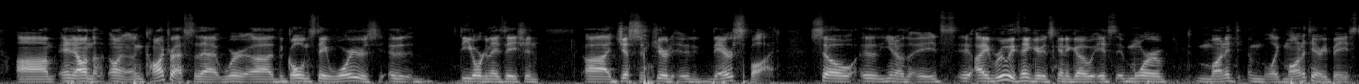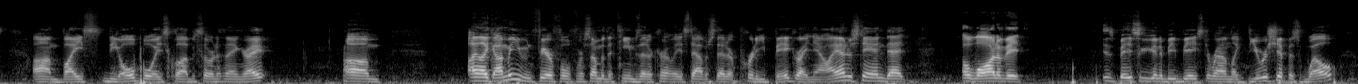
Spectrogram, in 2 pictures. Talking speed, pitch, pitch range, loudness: 200 wpm, 130 Hz, 125-140 Hz, -25 LUFS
